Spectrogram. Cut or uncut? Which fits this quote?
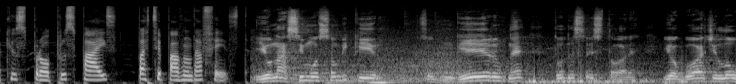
cut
